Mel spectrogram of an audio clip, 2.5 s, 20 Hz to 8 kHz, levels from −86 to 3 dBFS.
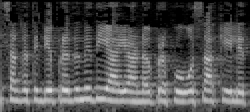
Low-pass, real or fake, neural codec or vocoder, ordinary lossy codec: none; real; none; none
